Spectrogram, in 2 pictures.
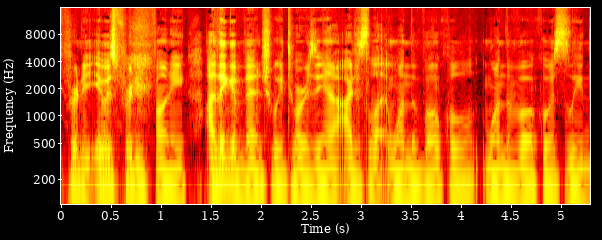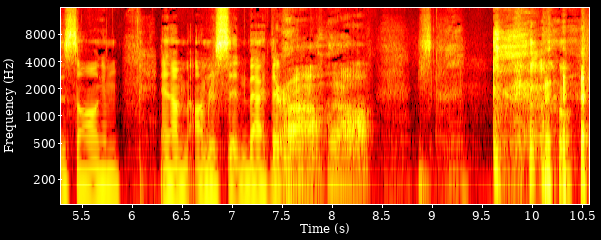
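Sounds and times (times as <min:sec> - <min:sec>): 
speech: 0:00.1 - 0:10.5
throat clearing: 0:09.6 - 0:10.4
person coughing: 0:09.6 - 0:10.5.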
